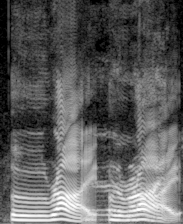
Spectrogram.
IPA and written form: əraɪ (awry)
